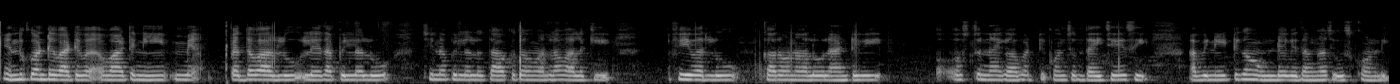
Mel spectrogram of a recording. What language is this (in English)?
Telugu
